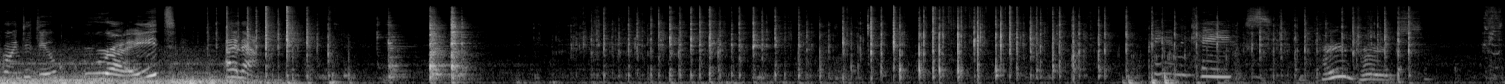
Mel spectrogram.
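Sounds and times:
whisk clicking against plastic bowl: 0:05.9 - 0:14.2.

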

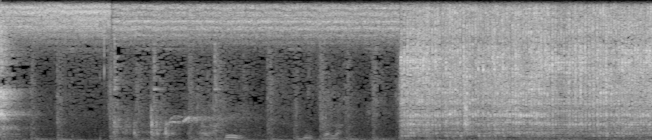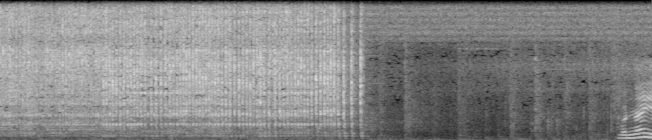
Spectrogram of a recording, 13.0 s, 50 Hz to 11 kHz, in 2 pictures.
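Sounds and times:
sawmill blade cutting log: 0:04.0 - 0:10.2.

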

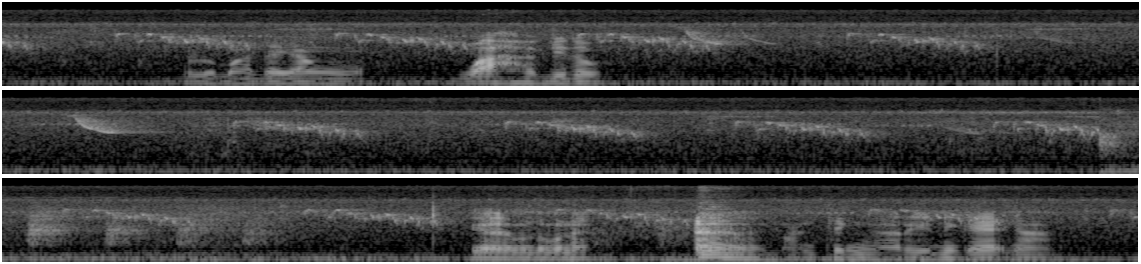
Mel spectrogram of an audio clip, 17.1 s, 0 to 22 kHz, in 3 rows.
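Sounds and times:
faint birdsong: 0:00.0 - 0:17.0
low background rumble: 0:11.0 - 0:17.0.

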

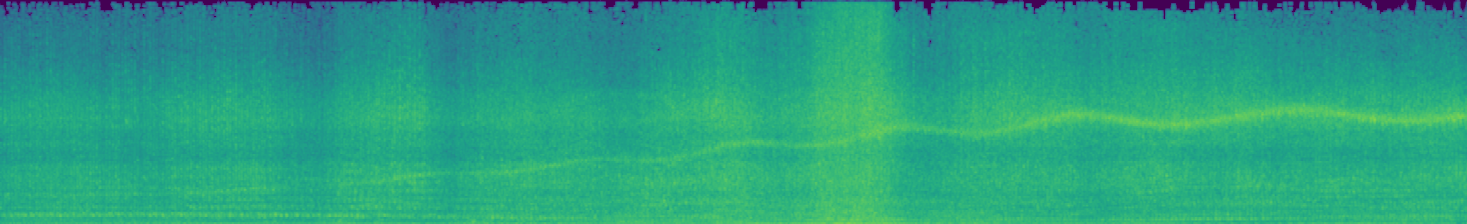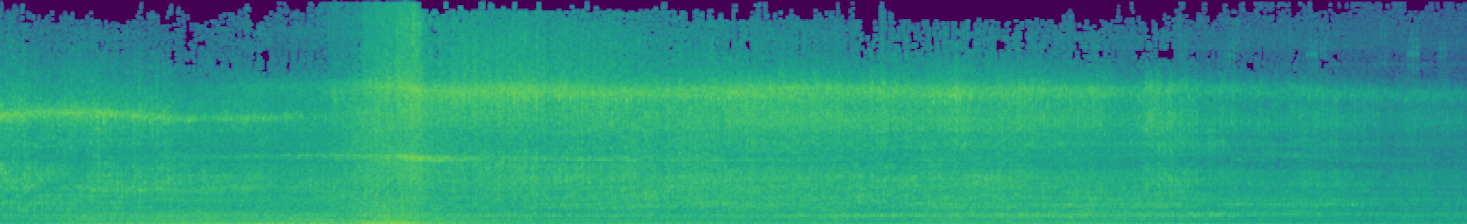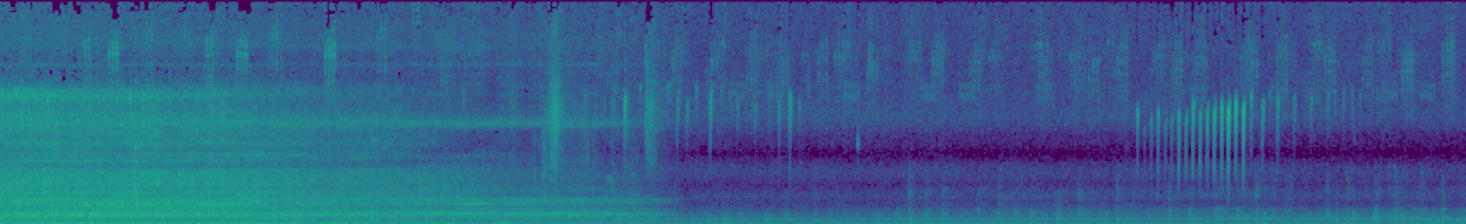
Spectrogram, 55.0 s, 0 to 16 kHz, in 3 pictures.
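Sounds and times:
diesel locomotive engine working: 0:00.0 - 0:55.0
rush of passing train: 0:00.0 - 0:55.0
high whistling note: 0:41.2 - 0:45.1.

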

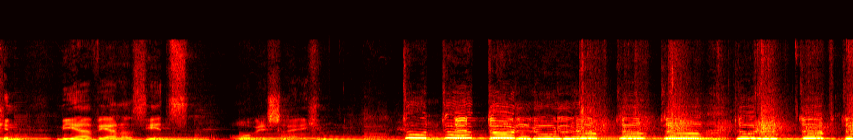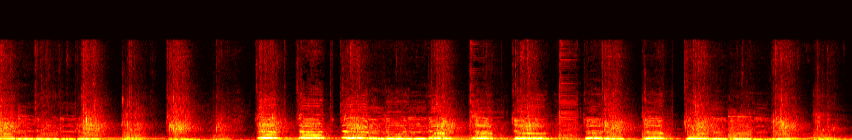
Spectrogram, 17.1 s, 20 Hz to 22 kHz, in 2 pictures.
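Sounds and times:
strummed acoustic guitars: 0:00.0 - 0:17.0
voices singing: 0:04.0 - 0:10.5, 0:11.1 - 0:16.9.

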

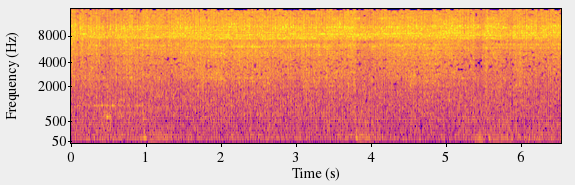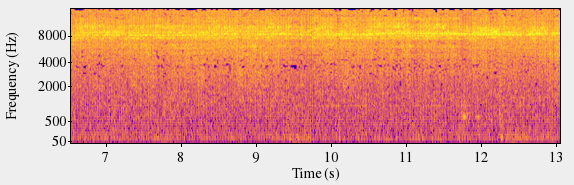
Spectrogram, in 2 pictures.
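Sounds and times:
deep bass pulses: 0:00.0 - 0:13.0
distorted subwoofer bass rumble: 0:00.0 - 0:13.0.

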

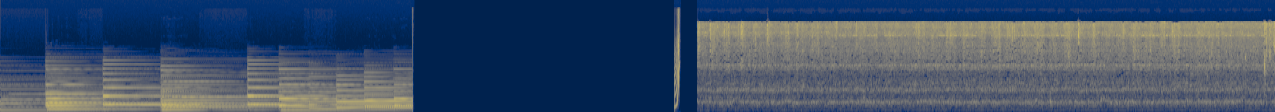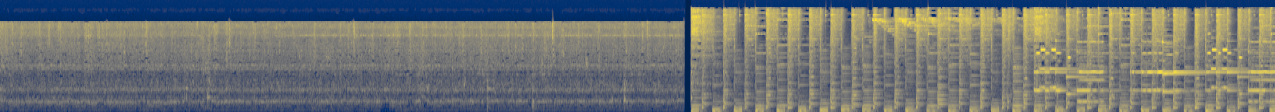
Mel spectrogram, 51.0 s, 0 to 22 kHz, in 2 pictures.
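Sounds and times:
tap water running into sink: 0:14.0 - 0:39.2.

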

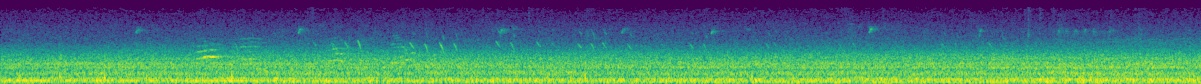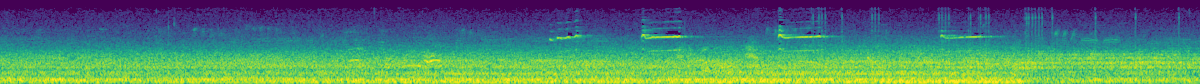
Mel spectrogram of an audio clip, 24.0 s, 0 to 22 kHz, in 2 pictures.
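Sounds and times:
distant birds chirping: 0:17.5 - 0:20.4.

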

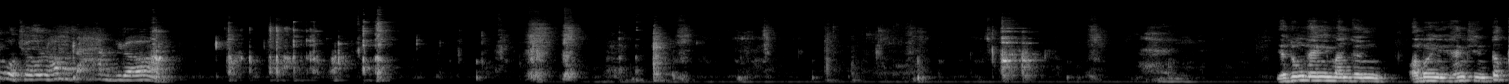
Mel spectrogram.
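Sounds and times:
wet slurping and chewing: 0:01.6 - 0:11.2.

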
